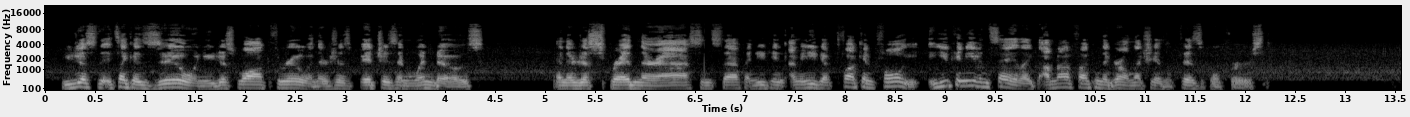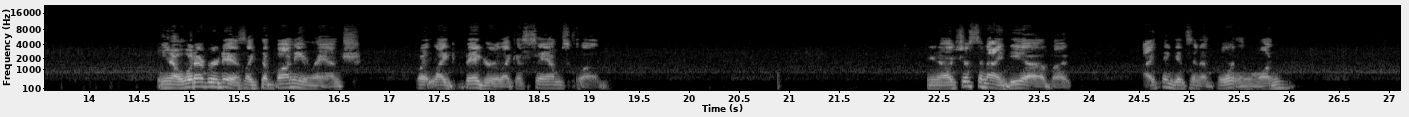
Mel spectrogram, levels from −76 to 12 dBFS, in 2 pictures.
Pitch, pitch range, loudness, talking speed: 120 Hz, 110-155 Hz, -21 LUFS, 175 wpm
